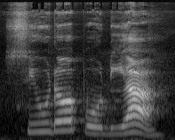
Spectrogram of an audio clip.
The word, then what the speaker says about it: pseudopodia: They are called pseudopodia. Pseudo means false, झूठे. Podia means feet, पैर. P is silent in it. Pseudopodia.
